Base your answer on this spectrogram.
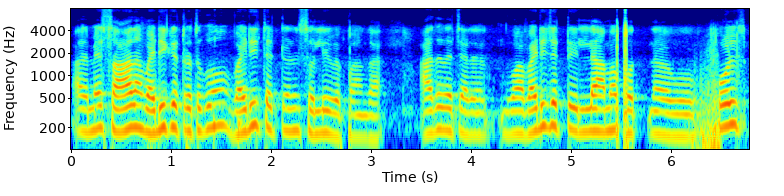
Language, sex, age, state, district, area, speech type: Tamil, female, 60+, Tamil Nadu, Nagapattinam, rural, spontaneous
